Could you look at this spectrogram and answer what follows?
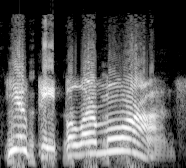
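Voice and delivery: high, loud hammed-up tirade; mother's outraged rant. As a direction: rail at everyone like an indignant mom. Mother scolds hospital staff.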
